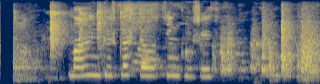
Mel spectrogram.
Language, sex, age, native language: Icelandic, male, 18-19, Icelandic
